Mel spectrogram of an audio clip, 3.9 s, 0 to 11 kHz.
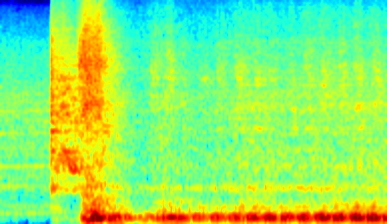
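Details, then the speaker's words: Chevy 350 V8 during a valve adjustment, fan on: starter spins, engine catches and settles into a smooth, even idle with no top-end ticking; the valvetrain is very quiet. "And as you can hear right now, it's very, hopefully you can hear it, it's very quiet. This valve train is extremely quiet."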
